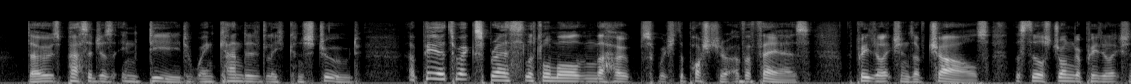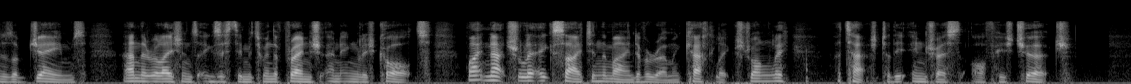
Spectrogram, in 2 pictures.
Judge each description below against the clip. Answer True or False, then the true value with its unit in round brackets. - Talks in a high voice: False (130 Hz)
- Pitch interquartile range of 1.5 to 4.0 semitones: True (3.6 semitones)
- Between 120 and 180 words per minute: True (150 wpm)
